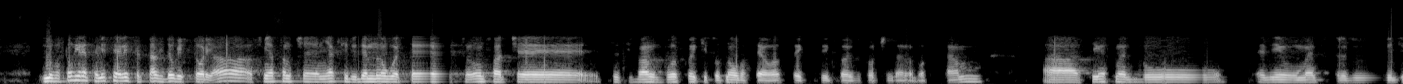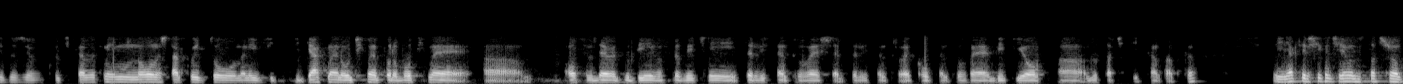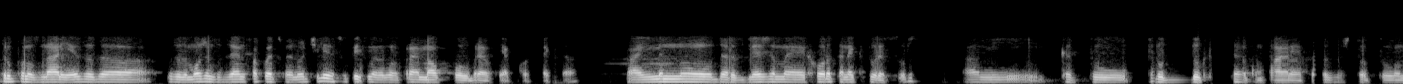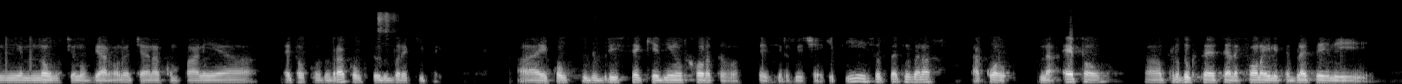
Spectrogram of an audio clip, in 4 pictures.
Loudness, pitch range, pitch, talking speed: -17 LUFS, 100-125 Hz, 110 Hz, 165 wpm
